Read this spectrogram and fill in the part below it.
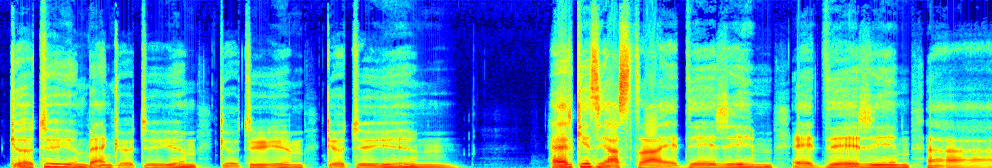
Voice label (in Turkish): REKLAM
